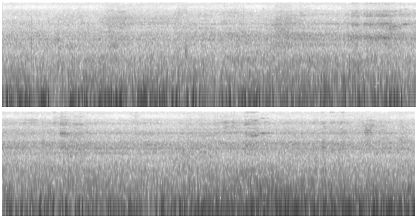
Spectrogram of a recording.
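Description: A freight train rumbles past on a main line in Minneapolis at a steady roar, with low heavy rumble, rail noise and gusts of wind across the microphone throughout.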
